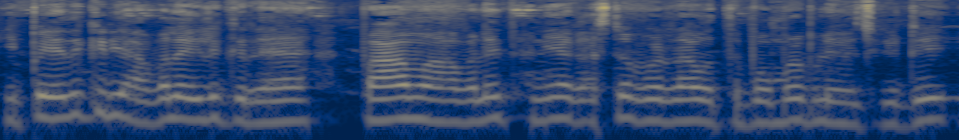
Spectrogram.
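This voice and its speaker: A man voicing a weary, soft-hearted middle-aged father in a homemade cartoon. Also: a little high, brisk, lightly acted. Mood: grumbling. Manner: grumbling, calm. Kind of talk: cartoon voice acting.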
